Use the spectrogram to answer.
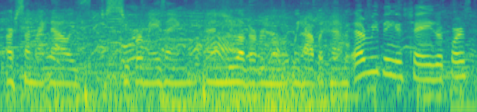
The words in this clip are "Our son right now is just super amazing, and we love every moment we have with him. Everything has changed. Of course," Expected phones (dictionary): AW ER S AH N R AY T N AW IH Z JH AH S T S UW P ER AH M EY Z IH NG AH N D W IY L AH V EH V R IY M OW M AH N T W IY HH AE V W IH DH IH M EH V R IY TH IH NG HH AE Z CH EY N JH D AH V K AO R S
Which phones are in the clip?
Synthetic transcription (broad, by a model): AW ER S AH N R AY T N AW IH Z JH AH S T S UW P ER AH M EY Z IH NG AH N W IY L AH V EH V R IY M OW M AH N T W IY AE V W IH DH IH M EH V R IY TH IH NG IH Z CH EY N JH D AH V K AO R S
